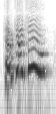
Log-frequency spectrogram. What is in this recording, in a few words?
jah jah joo, Voice gibbrish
